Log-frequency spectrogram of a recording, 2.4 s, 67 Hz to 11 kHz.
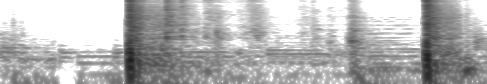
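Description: A single shot from a Ridgid pneumatic framing nailer driving a nail into a 2x4 stud, about half a second in, over faint background music.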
